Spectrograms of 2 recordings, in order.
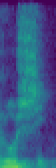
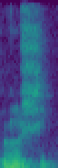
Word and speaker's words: রশ্মি: এটা অনেকে আমরা রশ্মি উচ্চারণ করি, রশ্মি না, রশ্মি। হ্যাঁ, ওই যে অনেকে গ্রীষ্ম বলি না, গ্রীষ্ম না, এটা কিন্তু আসলে গ্রীষ্ম। এটা মানে এই শটা ডাবল উচ্চারণ হবে, ঠিক আছে, রশ্মি।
